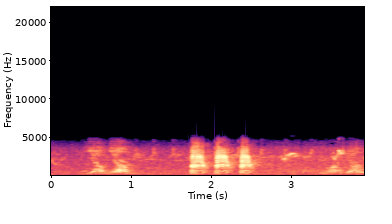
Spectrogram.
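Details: Pet ducks kept at a home, quacking in the morning: a few loud harsh quacks in a quick burst of three, with softer nasal calls before and after and a person's voice nearby.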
